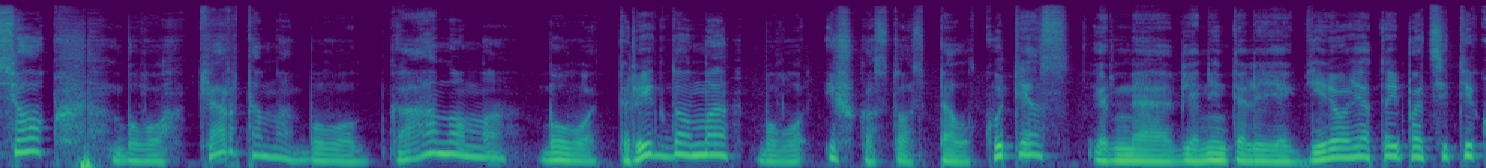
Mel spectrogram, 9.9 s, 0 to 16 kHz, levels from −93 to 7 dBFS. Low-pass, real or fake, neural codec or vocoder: 14.4 kHz; fake; codec, 44.1 kHz, 7.8 kbps, Pupu-Codec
